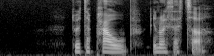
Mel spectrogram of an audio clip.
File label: "pawb", Welsh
